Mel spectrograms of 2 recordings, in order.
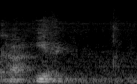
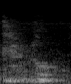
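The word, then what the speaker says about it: القاهرة: It's actually called Kahir. Not Cairo, Kahir.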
